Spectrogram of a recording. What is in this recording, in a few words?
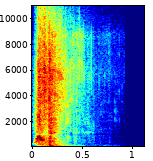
fighting swipe bone break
